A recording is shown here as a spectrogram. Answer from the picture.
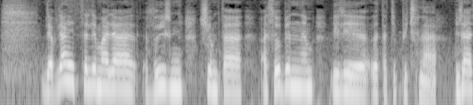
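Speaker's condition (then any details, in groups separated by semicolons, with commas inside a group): Hearing loss; onset age 3, medical error, missed appendicitis, over 47 years since onset, Atikon hearing aids since childhood; speech preserved thanks to hearing aids, worsened, accented, still speaks, learned lip-reading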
